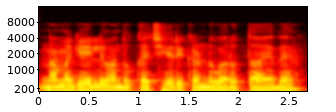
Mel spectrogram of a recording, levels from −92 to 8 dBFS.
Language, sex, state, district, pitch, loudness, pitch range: Kannada, male, Karnataka, Bidar, 135 Hz, -17 LUFS, 130-145 Hz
